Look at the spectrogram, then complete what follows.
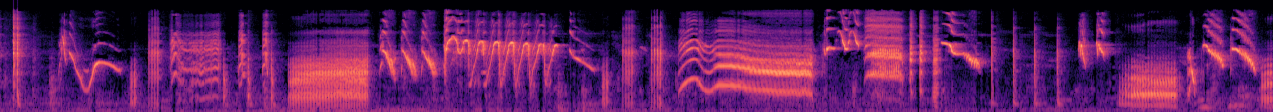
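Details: Calling to gather the flock, a common myna mixes harsh rasping croaks, sharp chirps and swooping whistled notes that rise and fall, in a fast, irregular, varied stream of sounds.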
